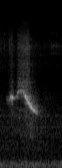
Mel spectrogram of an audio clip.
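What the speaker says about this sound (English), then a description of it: "That was a terrible whistle." A person whistles a short, wobbly, off-key rising-and-falling note with dry lips, a thin breathy tone lasting under a second, close up and alone over a faint low hum.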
